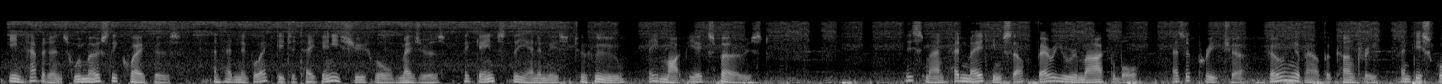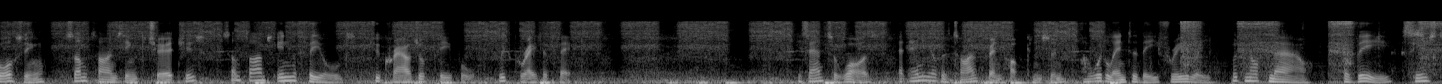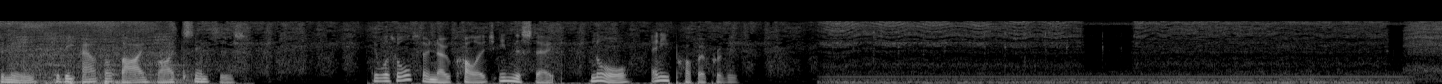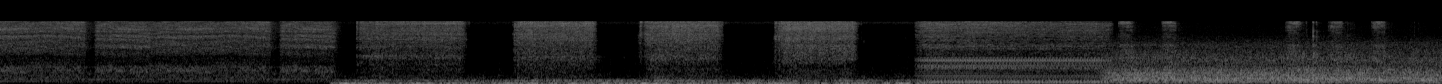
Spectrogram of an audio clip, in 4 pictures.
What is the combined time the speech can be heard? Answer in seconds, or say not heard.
32 s.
